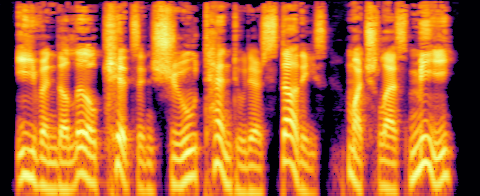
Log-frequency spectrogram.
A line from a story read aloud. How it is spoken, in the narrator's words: Qin Mi said sternly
